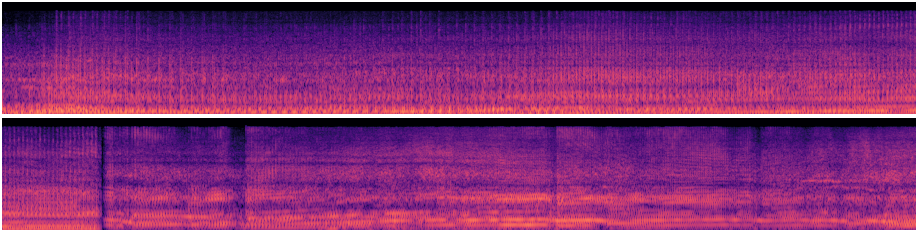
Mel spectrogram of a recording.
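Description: Car engine revving hard during a burnout. Its note climbs steadily for about five seconds, then jumps to a higher pitch that rises and falls as the car spins in its own tire smoke.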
